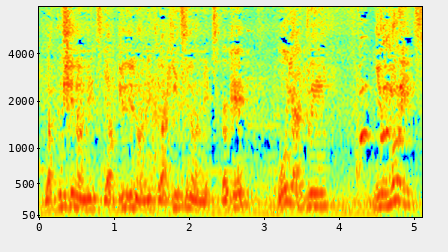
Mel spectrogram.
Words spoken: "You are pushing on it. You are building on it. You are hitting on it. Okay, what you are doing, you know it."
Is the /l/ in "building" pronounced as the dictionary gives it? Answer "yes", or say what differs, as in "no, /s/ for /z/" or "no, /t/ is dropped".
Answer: no, /l/ is dropped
